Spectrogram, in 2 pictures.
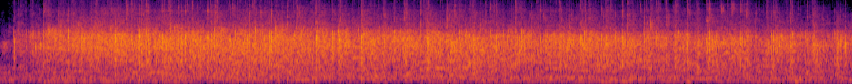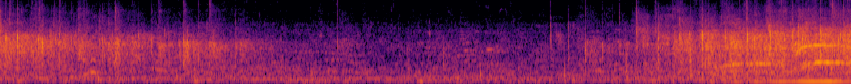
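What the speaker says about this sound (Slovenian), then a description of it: "En aplavz." An audience at a children's choir festival awards ceremony applauds at length, steady clapping that slowly fades, then swells again near the end.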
